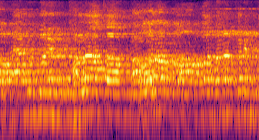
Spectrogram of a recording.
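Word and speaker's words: خَلَقَ: জবর কা, এখন বলেন খালাকা, খালাকা, আবার বানান করেন খা জবর, আবার বানান করেন লাম জবর লা, কা জবর কা, পরে খালাকা, আচ্ছা মিম জবর মা,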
